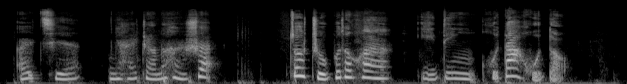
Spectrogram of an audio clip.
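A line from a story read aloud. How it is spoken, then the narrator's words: Shy quiet voice. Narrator (Chinese): 菲菲的脸颊有些红润，小声的说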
